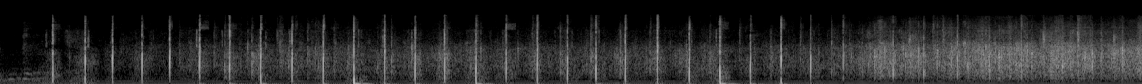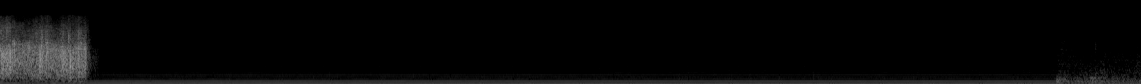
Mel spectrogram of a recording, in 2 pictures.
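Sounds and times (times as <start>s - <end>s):
standing audience applause: 0.5s - 12.4s.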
